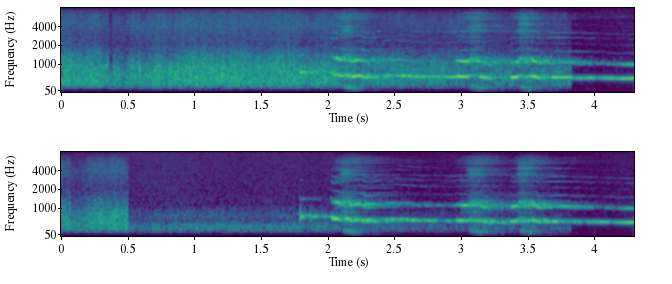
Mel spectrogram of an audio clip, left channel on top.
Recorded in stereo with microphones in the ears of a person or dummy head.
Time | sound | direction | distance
1.8 | crying | centre (ahead or behind) | 1.9 m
